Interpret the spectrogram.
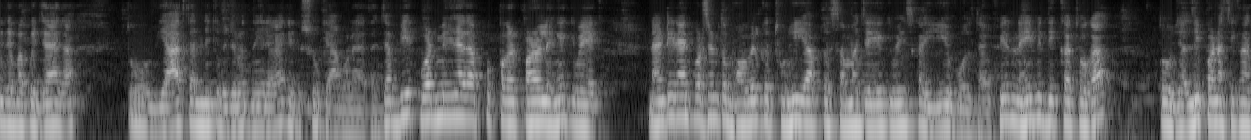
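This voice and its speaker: A man teaching English vocabulary and pronunciation in a YouTube lesson, spelling words out letter by letter and repeating them patiently. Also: on the high side. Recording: lo-fi, dull sound.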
